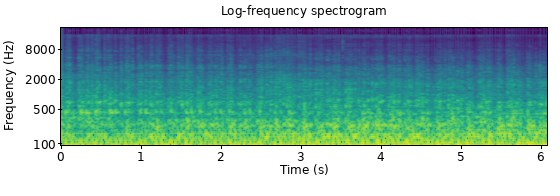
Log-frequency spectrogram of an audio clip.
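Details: 1974 Chrysler Newport, slightly tuned 440 V8 with open headers, first start after rebuild with new bearings: loud, deep, even rumble with steady firing beat, no knocks or ticks; normal running.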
